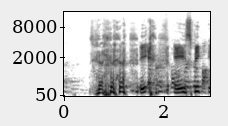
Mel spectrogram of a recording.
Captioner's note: laughter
